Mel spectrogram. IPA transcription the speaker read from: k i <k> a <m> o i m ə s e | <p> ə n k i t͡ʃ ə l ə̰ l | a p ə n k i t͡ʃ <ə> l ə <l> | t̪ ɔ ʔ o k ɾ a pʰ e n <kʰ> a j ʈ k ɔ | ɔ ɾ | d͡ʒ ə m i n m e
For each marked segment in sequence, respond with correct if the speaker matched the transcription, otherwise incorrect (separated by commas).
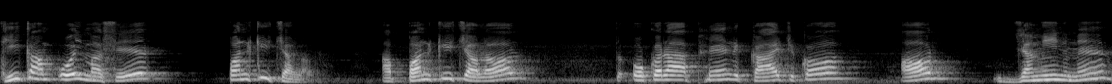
correct, correct, correct, correct, correct, incorrect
